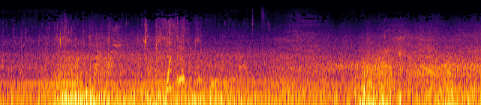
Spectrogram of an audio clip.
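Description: Steady low hum of a boat motor running, over rumbling water and wind noise, with a few short knocks.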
